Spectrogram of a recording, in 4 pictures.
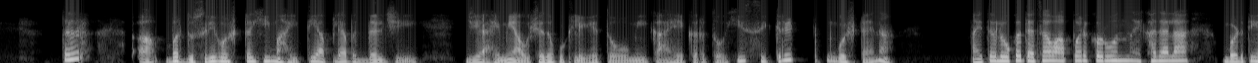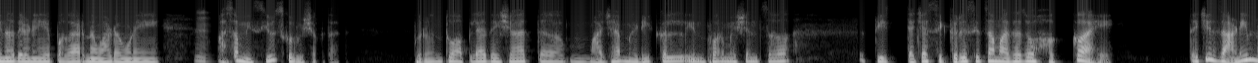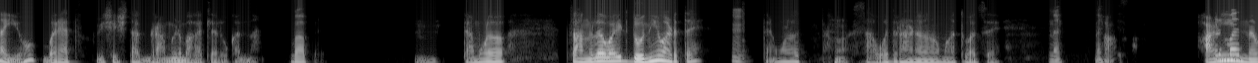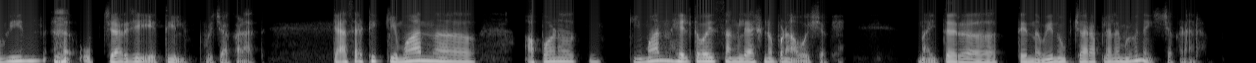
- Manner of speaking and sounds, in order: other background noise; in English: "मिसयूज"; in English: "मेडिकल इन्फॉर्मेशनचं"; in English: "सिक्रेसीचा"; chuckle; in English: "हेल्थ वाईज"
- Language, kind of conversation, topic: Marathi, podcast, आरोग्य क्षेत्रात तंत्रज्ञानामुळे कोणते बदल घडू शकतात, असे तुम्हाला वाटते का?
